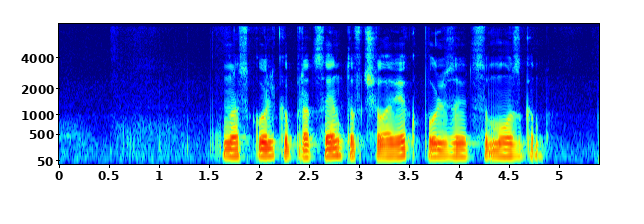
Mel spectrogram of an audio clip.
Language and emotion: Russian, neutral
